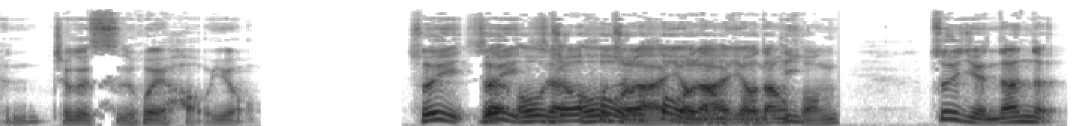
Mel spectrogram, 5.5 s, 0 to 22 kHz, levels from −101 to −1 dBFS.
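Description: From 2.41 s to 4.19 s the speech carries a doubled audio track: a second, full-band copy trails about 300 ms behind at roughly equal loudness, with no decay or room colour, switching in and out abruptly. The likely cause is a slower second capture path mixed back in.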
